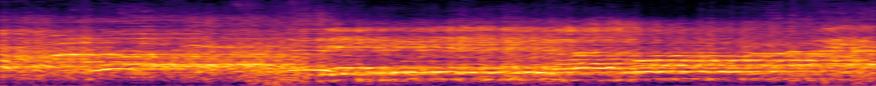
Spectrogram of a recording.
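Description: Crowd of spectators in a large hall shouting and cheering together, many voices overlapping, in reaction to a judo throw that has just scored ippon.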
